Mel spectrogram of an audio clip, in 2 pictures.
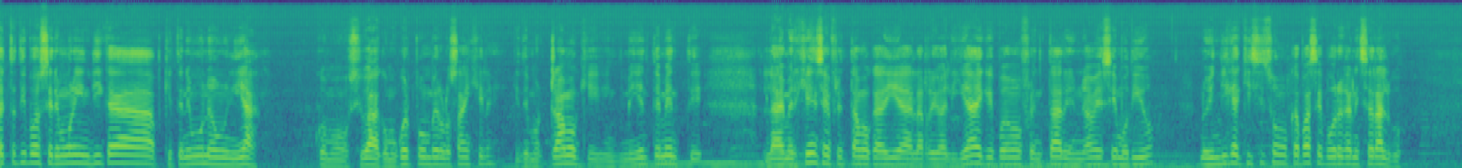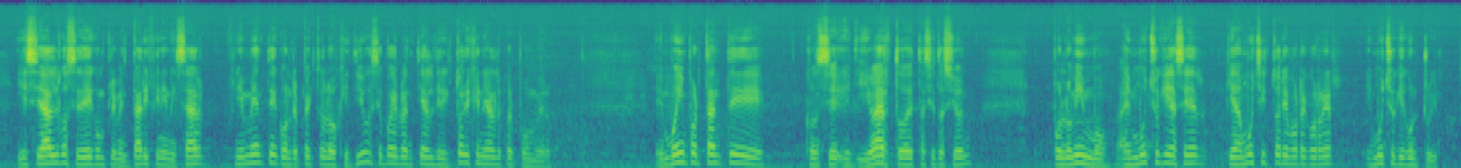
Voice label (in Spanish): Cuña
